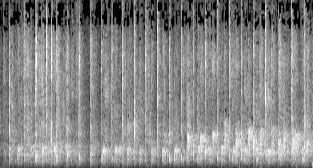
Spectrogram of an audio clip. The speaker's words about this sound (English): Wow. That's the extra clap.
